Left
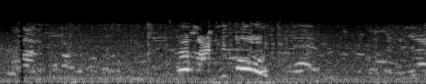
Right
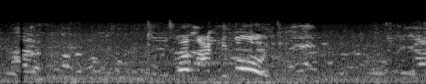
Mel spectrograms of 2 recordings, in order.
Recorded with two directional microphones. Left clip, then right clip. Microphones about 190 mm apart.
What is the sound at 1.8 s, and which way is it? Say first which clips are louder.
Vehicle: right 3 dB; 65° left (ahead or behind).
